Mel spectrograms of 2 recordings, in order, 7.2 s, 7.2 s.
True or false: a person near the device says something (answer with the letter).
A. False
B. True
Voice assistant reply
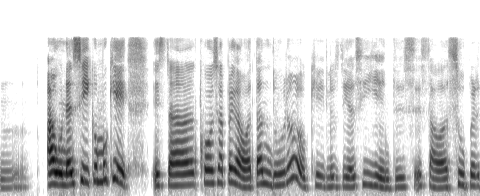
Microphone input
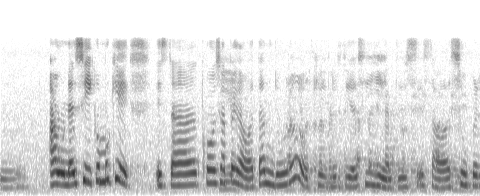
B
